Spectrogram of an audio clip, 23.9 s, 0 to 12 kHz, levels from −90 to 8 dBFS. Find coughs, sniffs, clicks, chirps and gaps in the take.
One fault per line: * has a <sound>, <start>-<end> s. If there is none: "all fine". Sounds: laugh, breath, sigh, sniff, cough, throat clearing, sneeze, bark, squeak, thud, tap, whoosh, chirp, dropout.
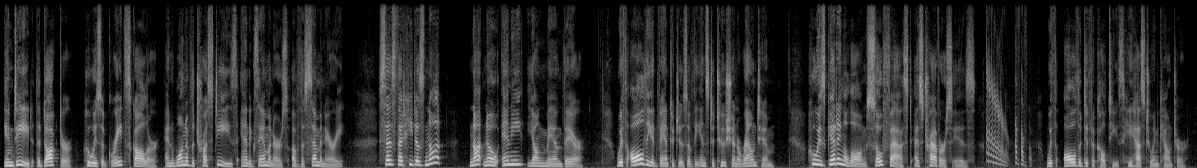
* has a chirp, 19.7-20.7 s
